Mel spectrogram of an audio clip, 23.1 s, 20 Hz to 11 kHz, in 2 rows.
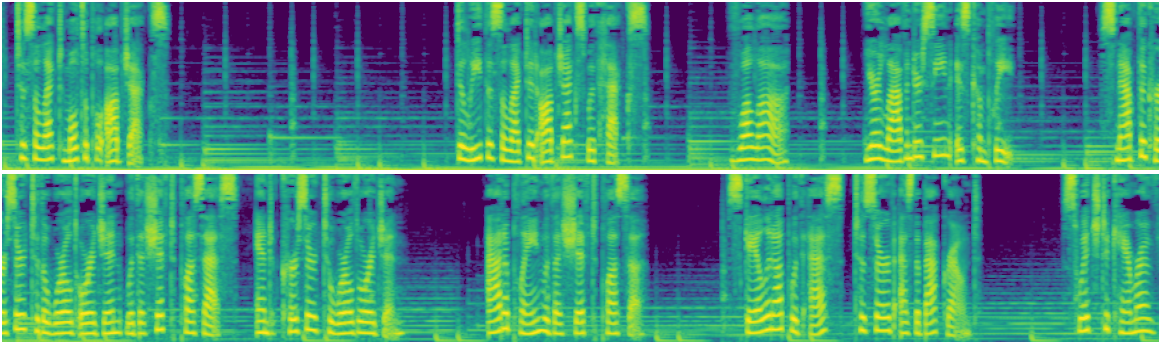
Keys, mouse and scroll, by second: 0.2 shift+click, 1.2 shift+click, 3.1-3.5 ctrl+drag, 4.1 shift+click, 5.1 ctrl+shift+click, 5.9 x, 6.5-7.4 middle drag, 7.5 scroll down 1, 7.9 middle drag, 10.1 KP_1, 11.5-12.7 scroll down 3, 13.0 scroll down 1, 14.4 shift+s, 16.3 shift+a, 18.6 s, 19.3 click, 21.5 KP_0, 22.8-23.1 scroll down 1.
